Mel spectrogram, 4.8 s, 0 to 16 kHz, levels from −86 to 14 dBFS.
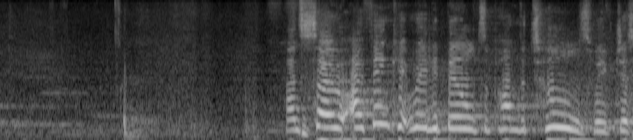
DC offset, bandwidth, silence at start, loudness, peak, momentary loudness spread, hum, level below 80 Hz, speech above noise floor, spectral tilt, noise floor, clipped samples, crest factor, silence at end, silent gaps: under 0.1%; 16 kHz; 0 s; -19 LUFS; -4 dBFS; 21 LU; none; -50 dBFS; 28 dB; -3.5 dB/octave; -46 dBFS; under 0.1%; 16 dB; 0 s; none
